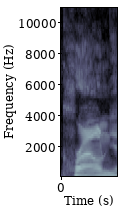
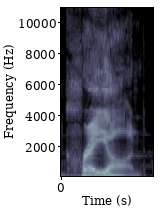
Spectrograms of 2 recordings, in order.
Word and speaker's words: crayon: So my brother said crown yesterday. I said crayon. – He's one of those. – One syllable versus two syllables.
